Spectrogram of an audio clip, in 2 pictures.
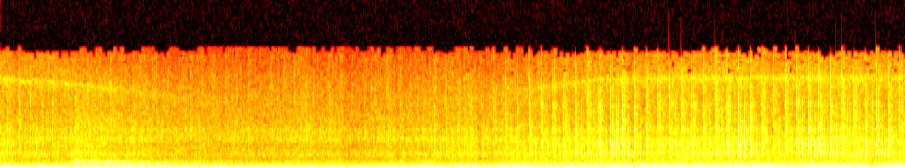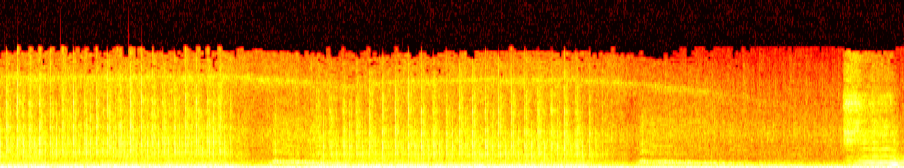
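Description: Tyres rumble on a road.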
